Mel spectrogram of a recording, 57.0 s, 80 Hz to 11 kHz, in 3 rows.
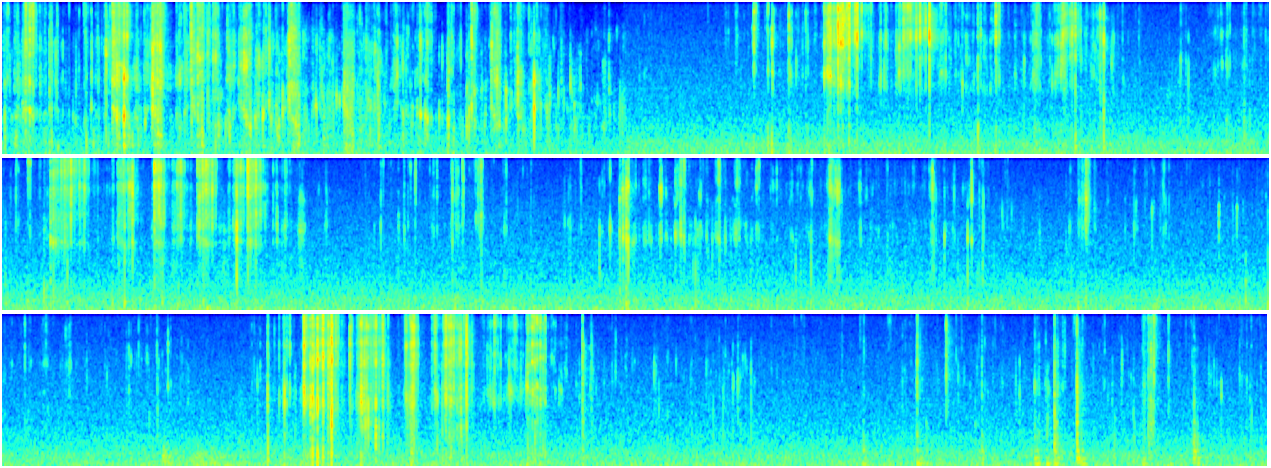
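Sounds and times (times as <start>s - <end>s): kitten crunching fish: 0.0s - 9.8s, 10.8s - 40.9s, 41.6s - 56.9s.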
